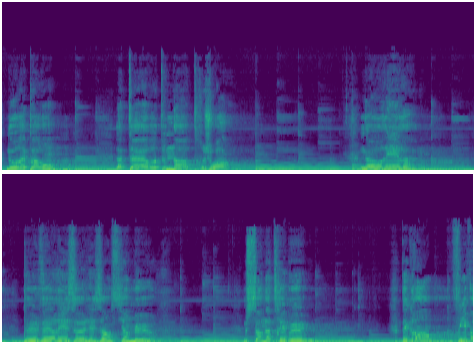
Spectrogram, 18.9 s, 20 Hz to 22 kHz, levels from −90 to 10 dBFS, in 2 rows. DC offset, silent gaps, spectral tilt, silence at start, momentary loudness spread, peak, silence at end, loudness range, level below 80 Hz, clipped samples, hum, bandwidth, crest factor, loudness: under 0.1%; none; -5.5 dB/octave; 0 s; 11 LU; -10 dBFS; 0 s; 4 LU; -54 dBFS; under 0.1%; none; 15.5 kHz; 14 dB; -23 LUFS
